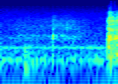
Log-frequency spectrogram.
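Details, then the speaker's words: Hospital recording of a young boy with a hole in the heart, awaiting closure surgery, giving one abrupt loud cough on request while the doctor listens to his lungs: a voluntary cough. "Now you cough. Good cough! That was very good!"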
